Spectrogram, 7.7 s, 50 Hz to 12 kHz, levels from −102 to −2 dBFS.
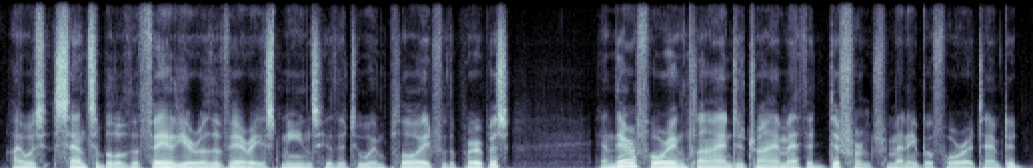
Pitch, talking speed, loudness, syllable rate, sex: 105 Hz, 210 wpm, -17 LUFS, 7.2 syllables/s, male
